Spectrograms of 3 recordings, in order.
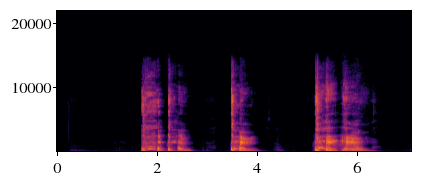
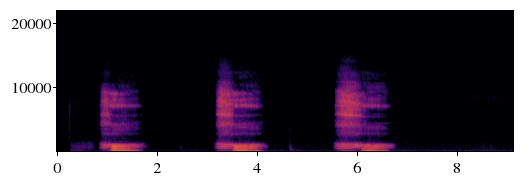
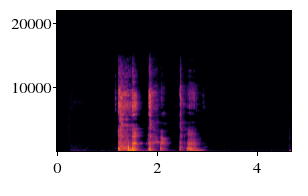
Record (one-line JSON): {"three_cough_length": "7.1 s", "three_cough_amplitude": 24760, "three_cough_signal_mean_std_ratio": 0.41, "exhalation_length": "9.1 s", "exhalation_amplitude": 10567, "exhalation_signal_mean_std_ratio": 0.43, "cough_length": "4.7 s", "cough_amplitude": 23090, "cough_signal_mean_std_ratio": 0.31, "survey_phase": "beta (2021-08-13 to 2022-03-07)", "age": "65+", "gender": "Male", "wearing_mask": "No", "symptom_none": true, "smoker_status": "Ex-smoker", "respiratory_condition_asthma": false, "respiratory_condition_other": false, "recruitment_source": "REACT", "submission_delay": "1 day", "covid_test_result": "Negative", "covid_test_method": "RT-qPCR"}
